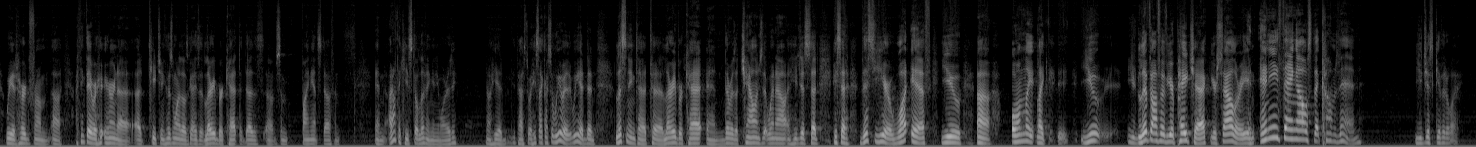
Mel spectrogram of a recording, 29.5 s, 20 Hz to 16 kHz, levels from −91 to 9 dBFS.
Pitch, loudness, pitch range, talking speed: 125 Hz, -36 LUFS, 105-145 Hz, 205 wpm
